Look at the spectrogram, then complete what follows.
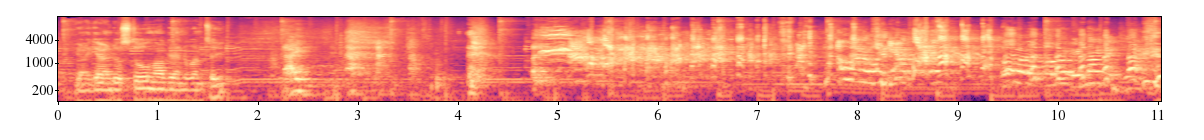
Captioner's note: laughing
